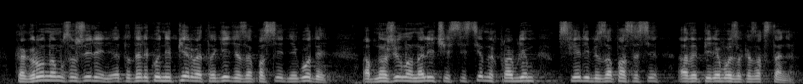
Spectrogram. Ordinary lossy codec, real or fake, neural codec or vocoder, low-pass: none; real; none; none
